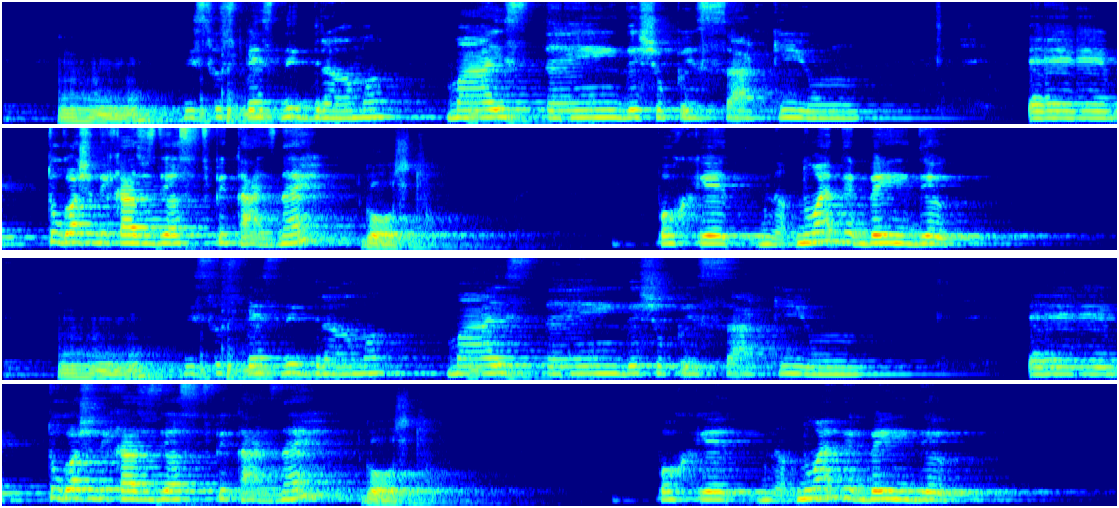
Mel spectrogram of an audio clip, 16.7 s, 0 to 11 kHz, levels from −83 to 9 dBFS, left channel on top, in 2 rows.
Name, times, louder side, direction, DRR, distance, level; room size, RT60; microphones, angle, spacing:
voice 1, 0.4-1.1 1.5-2.0 3.5-3.9 11.1-11.6, left 1 dB, 25° left, 7 dB, 0.8 m, -34 dB
voice 2, 1.4-2.9 3.3-6.5 7.7-8.4 8.7-10.8 13.3-15.5, left 3 dB, 85° left, 9 dB, 0.7 m, -30 dB
23.5 x 12.0 x 2.7 m, 1.4 s
head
